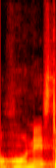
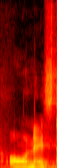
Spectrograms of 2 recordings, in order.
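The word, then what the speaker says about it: honest: इसको हॉनेस्ट बोलते हैं। ये एक्चुअल में हॉनेस्ट नहीं है, इसका ह से उच्चारण नहीं होगा। इसका उच्चारण कहाँ से, इसका साउंड कहाँ से निकलेगा? ओ से।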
